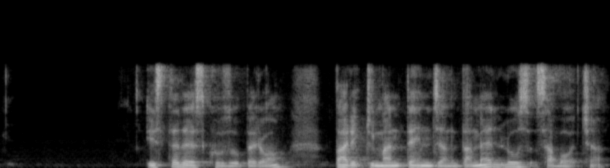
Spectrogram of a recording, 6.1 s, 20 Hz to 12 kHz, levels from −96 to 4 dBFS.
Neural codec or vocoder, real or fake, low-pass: codec, 16 kHz, 2 kbps, FunCodec, trained on LibriTTS, 25 frames a second; fake; 7.2 kHz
